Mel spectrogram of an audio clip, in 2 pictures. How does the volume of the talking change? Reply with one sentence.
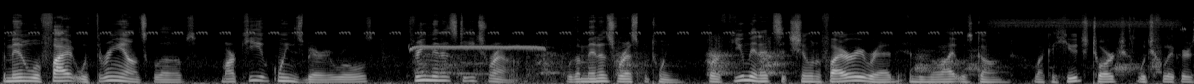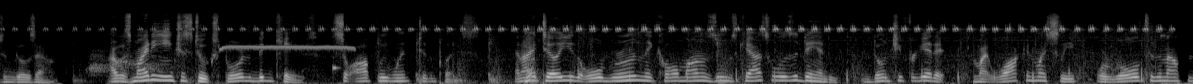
The volume of the talking stays about the same.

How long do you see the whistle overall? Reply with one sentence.
You can hear the whistle for 3 seconds altogether.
